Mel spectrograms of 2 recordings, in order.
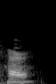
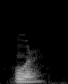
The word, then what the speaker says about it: Hur: So, Aaron, it's often pronounced her. Maybe I'll just pronounce it Hur, because then you won't know if I'm speaking about her or him.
